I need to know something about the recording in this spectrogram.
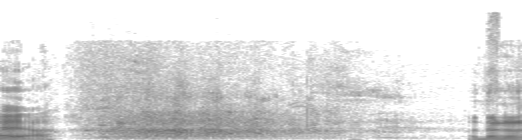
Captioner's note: laughter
